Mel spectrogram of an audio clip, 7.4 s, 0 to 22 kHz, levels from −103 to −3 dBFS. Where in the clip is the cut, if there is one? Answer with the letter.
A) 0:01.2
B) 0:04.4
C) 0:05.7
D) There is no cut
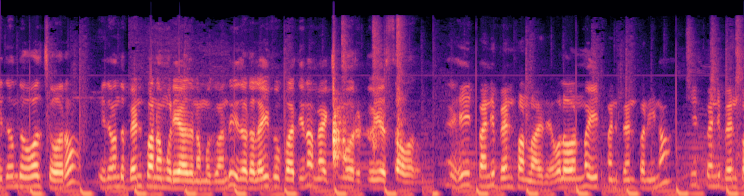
B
